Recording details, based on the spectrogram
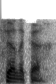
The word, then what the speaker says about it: silica: So, in relation to Sagittarius, the cell salts in the zodiac, okay, it's Cilicia, cell salt number 12, or maybe I'm pronouncing it wrong, silica, Cilicia? – It's silica, silica. – Okay, uh-huh. – It's silica, okay, silica.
